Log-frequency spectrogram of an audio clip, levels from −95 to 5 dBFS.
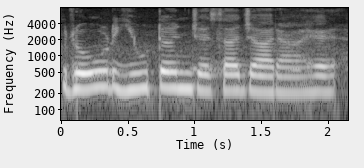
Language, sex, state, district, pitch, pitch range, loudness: Hindi, female, Arunachal Pradesh, Lower Dibang Valley, 230 Hz, 215-245 Hz, -14 LUFS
